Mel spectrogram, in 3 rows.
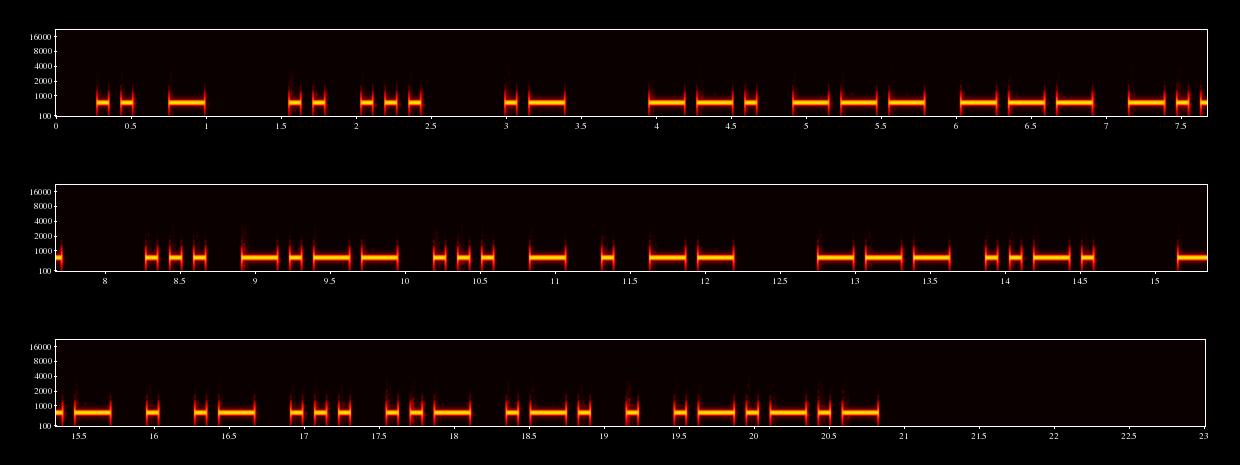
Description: Morse code, heard as a keyed tone, about 15 wpm, 700 Hz. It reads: IT IS A GOOD SYSTEM OF MEASURE.
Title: Sentences from Top 1000 Words - Review Part 3 - 15wpm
